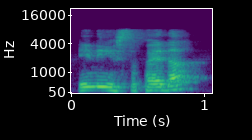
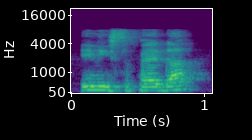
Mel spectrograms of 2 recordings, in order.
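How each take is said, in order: Both takes have the same delivery.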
